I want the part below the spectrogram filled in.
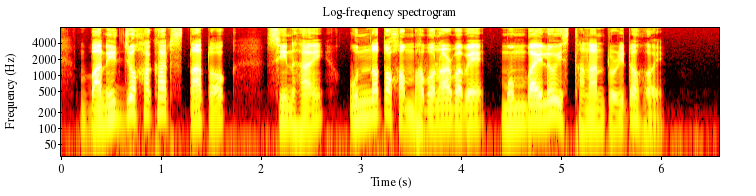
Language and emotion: Assamese, neutral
